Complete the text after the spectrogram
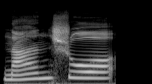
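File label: "nan2shuo1", Mandarin Chinese Tone Pair Drills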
